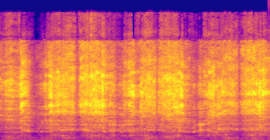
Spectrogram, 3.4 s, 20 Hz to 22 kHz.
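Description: A knife edge is drawn across a wet whetstone at a 20-degree angle, making a close, continuous rasping scrape in even back-and-forth strokes with no talking.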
